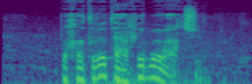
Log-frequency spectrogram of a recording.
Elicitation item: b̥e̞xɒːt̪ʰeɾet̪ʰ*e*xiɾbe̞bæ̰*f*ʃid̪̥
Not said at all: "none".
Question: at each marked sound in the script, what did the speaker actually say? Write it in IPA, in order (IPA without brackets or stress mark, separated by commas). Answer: æ, x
